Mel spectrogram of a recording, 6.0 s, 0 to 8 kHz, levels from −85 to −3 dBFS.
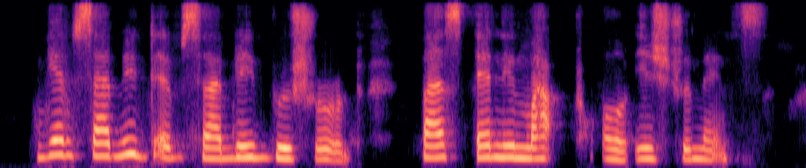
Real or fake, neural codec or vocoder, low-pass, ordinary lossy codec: fake; codec, 16 kHz in and 24 kHz out, 0.8 kbps, FocalCodec, streaming, 65536 codes; 7.2 kHz; none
